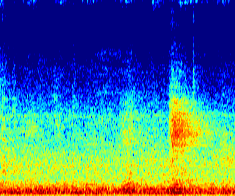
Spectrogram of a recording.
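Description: Steady din of a busy buffet dining room, a dense mix of background chatter and clatter with no clear voice standing out, and a short hiss near the end.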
